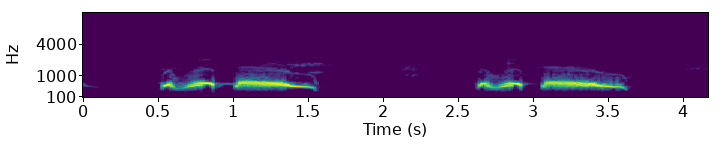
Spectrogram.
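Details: Spotted dove used as a decoy in the rainy, stormy season, cooing to attract wild birds: the same low two-part phrase, a short note then a drawn-out croon, given twice about two and a half seconds apart.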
